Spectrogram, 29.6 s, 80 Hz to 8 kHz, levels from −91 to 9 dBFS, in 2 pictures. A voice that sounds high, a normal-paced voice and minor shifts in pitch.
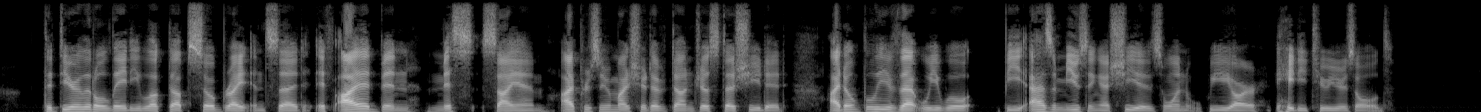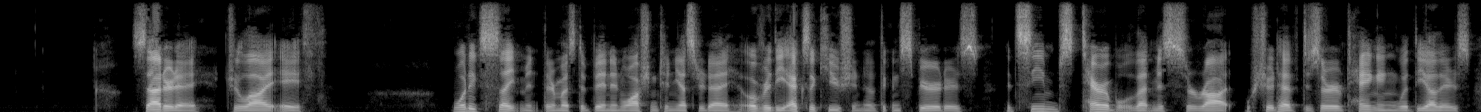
No: low, 125 Hz; average, 150 wpm; narrow, 2.0 semitones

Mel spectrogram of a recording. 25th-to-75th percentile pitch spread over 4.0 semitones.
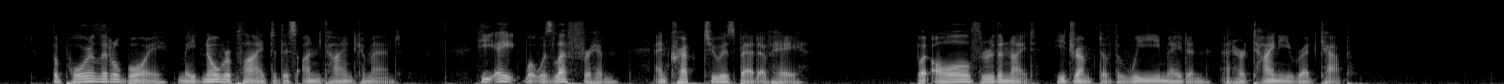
No: average, 3.7 semitones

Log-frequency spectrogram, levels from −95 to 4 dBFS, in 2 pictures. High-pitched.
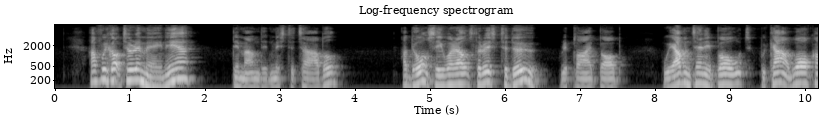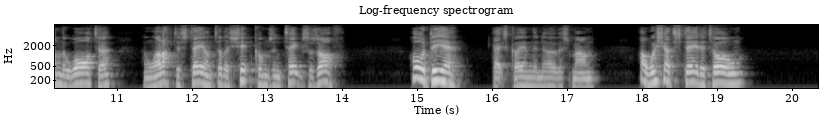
No: medium, 150 Hz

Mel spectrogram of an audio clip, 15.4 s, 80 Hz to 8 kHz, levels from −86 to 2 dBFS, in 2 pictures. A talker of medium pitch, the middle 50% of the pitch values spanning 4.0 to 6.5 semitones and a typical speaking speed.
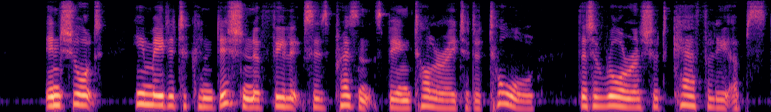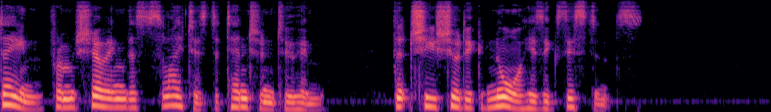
No: medium, 175 Hz; average, 4.4 semitones; slow, 125 wpm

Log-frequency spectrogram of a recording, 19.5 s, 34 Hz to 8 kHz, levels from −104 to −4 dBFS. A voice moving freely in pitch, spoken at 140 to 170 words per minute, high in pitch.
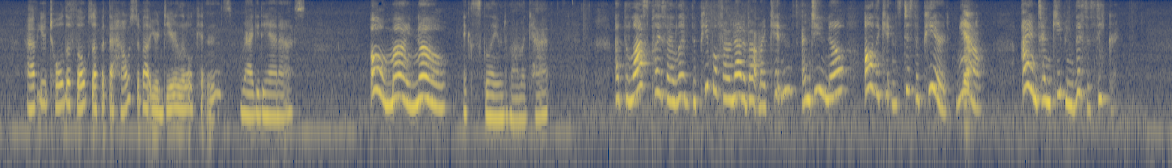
Yes: wide, 7.5 semitones; average, 155 wpm; very high, 295 Hz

